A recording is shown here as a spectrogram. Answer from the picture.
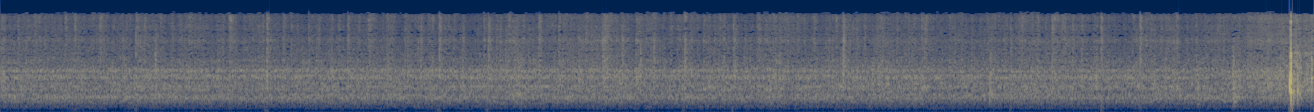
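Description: A burning bra, its fabric cups on fire: a steady hiss of flame with faint, scattered crackles.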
